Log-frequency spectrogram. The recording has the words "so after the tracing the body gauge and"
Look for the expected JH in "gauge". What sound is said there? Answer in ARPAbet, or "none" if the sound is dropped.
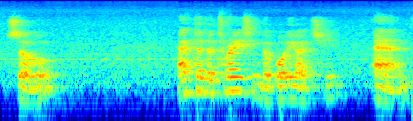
none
